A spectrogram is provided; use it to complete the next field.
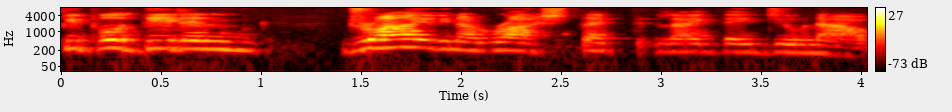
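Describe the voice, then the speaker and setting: A woman with a Chilean accent, fairly slow pace and lively intonation. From Chile, Santiago. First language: Spanish. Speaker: spiritual healer. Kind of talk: interview.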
